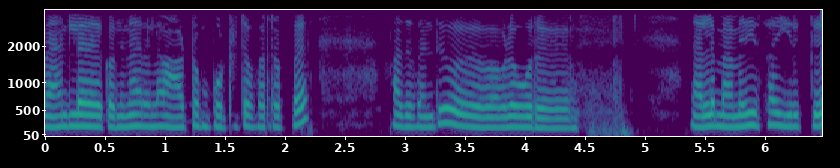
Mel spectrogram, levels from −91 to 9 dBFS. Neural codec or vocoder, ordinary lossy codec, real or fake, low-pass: none; none; real; 3.6 kHz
